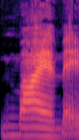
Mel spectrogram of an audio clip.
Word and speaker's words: Maya May: I randomly found her podcast through, is it Maya May? Is that how you pronounce her name? Yeah.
